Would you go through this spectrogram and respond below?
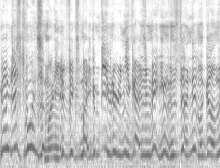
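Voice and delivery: high, whiny mock sob; mock crying lady. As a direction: whine it like a weepy customer. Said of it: "the lady's crying on the phone".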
